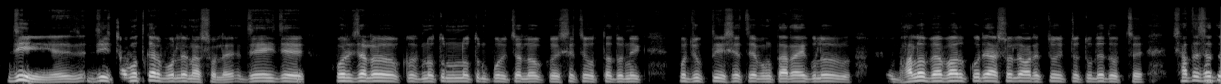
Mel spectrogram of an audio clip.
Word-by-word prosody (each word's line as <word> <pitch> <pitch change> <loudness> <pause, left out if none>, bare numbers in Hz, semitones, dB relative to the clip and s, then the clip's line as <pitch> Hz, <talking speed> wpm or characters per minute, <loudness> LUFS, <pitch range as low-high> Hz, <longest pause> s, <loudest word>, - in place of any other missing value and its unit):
জি 205 - +5 0.4
এর 125 - 0 0.3
জি, 175 - +2 0.2
চমৎকার 175 +3 +3
বললেন 150 0 +1
আসলে 115 -1 -4 0.2
যে, 145 - -1
এইযে 150 0 -3 0.5
পরিচালক 160 0 +4 0.2
ক - - -20 0.2
নতুন, 145 +2 -3 0.2
নতুন 145 -1 -4
পরিচালক 135 -1 -1 0.2
এসেছে, 145 +3 -7
অত্যাধুনিক 135 0 -3 0.4
প্রযুক্তি 155 +1 -3
এসেছে। 145 +2 -4
এবং 130 -1 -3
তারা 140 0 +4
এগুলো 140 +2 -2 0.8
ভালো 140 +8 +5
ব্যবহার 155 +2 +6
করে 165 -1 0
আসলে 160 +2 -2
অনেক 140 -3 -2
চরিত্র 150 -1 -4
তুলে 145 +1 -1
ধরছে। 130 -1 -3 0.4
সাথে, 165 +3 0
সাথে 185 +1 +2
150 Hz, 145 wpm, -22 LUFS, 135-160 Hz, 0.8 s, ব্যবহার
